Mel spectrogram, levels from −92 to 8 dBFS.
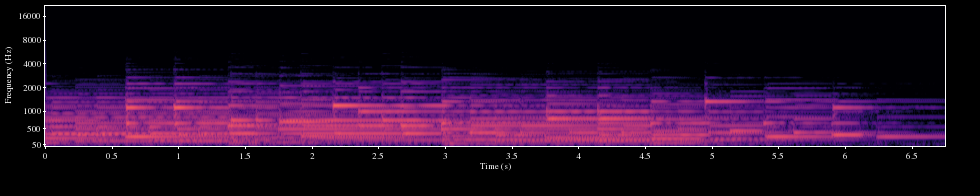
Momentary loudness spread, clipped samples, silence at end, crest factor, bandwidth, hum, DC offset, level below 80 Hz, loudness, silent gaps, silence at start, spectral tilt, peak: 8 LU; under 0.1%; 0 s; 16 dB; 3.9 kHz; none; under 0.1%; -70 dBFS; -33 LUFS; none; 0 s; -11 dB/octave; -18 dBFS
